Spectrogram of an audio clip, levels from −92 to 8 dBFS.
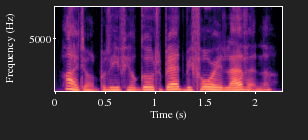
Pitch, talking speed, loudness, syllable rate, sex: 220 Hz, 235 wpm, -17 LUFS, 7.4 syllables/s, female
